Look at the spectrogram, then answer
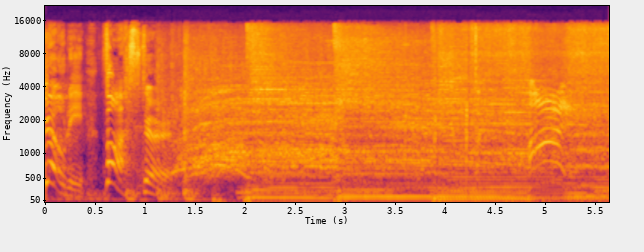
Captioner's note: cheers and applause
